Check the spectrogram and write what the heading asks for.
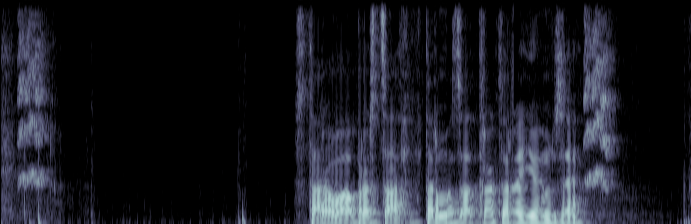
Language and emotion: Russian, neutral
